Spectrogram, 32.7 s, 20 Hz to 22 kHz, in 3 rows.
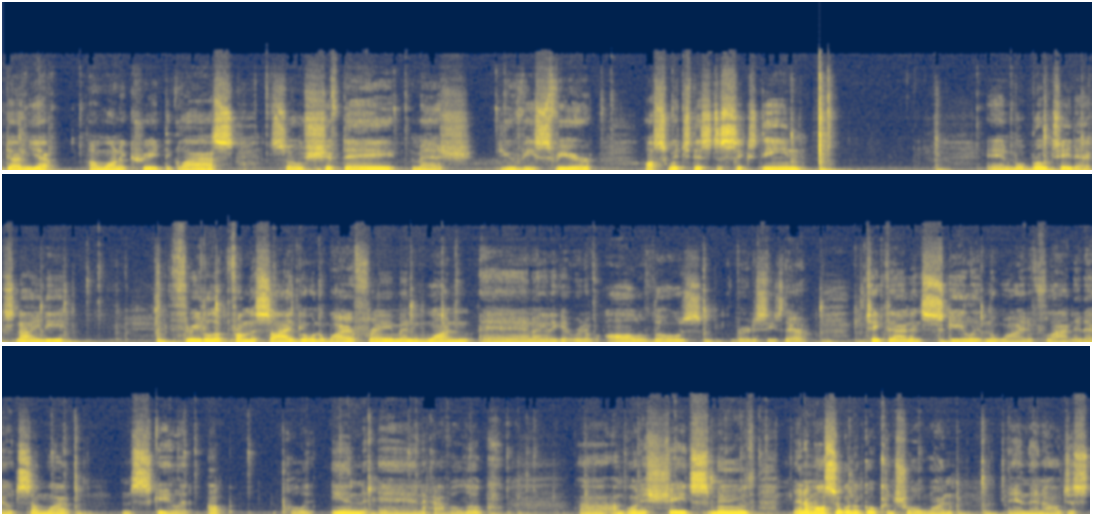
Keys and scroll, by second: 3.1 shift+a, 9.3 Tab, 10.4-13.0 typing, 14.1 KP_3, 14.6 1, 15.0 alt+a, 15.3 b, 17.9 x, 19.1 a, 19.7 x, 20.3 s, 20.7 y, 22.5 s, 25.4 z, 27.6 Tab, 28.9 alt+a, 30.3 ctrl+1, 31.3 Tab, 31.6 s.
